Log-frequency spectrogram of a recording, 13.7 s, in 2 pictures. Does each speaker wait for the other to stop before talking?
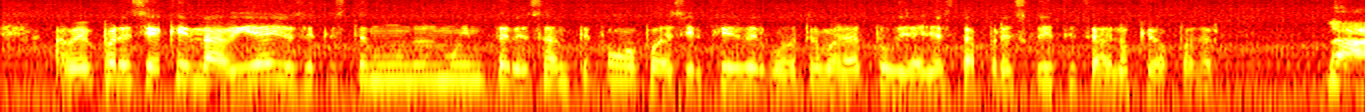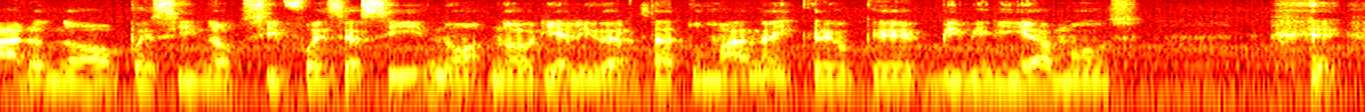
Yes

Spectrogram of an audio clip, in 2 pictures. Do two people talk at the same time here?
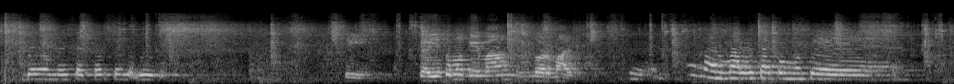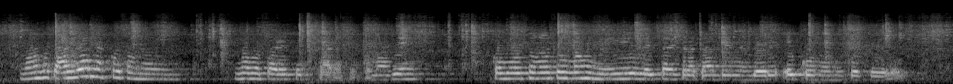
No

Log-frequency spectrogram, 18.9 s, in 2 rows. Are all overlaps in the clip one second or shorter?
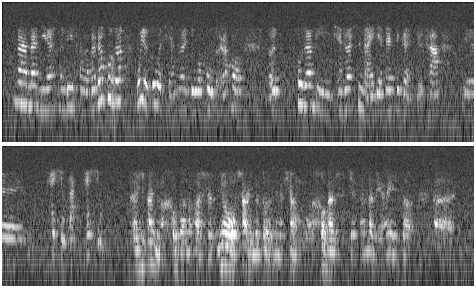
Yes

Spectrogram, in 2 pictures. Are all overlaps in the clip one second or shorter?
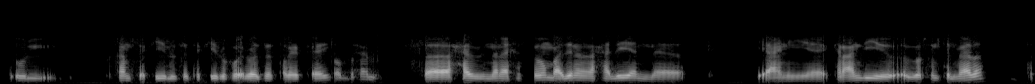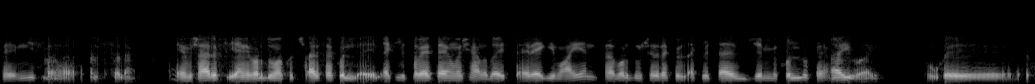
Yes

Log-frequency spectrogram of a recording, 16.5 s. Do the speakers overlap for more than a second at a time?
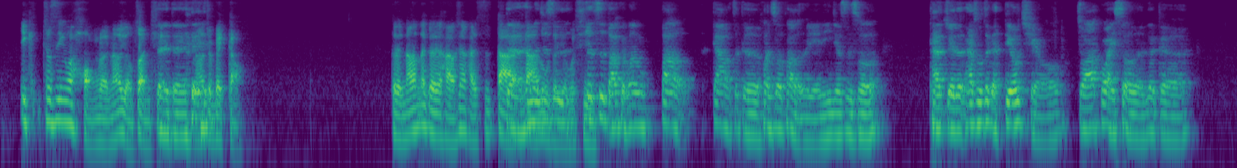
Yes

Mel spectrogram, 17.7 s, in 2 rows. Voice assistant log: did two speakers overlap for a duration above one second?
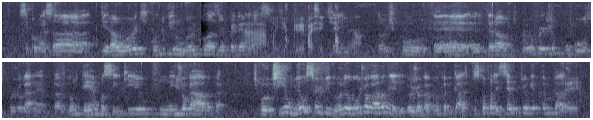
No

